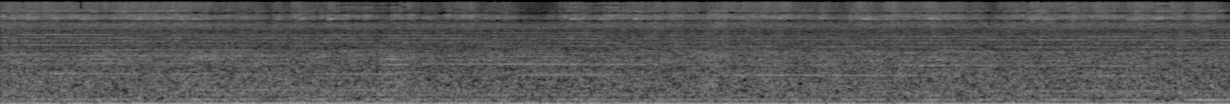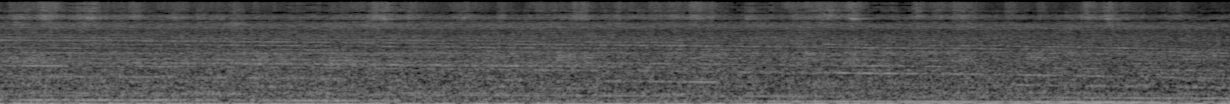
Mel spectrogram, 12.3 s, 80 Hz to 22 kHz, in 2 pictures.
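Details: STM 37-021 bus on route 171: a heavy, steady engine rumble with droning tones that slowly wander in pitch, a strange noise whose cause cannot be identified.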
